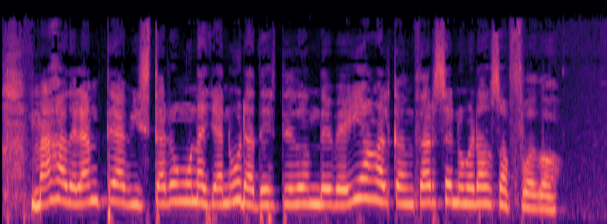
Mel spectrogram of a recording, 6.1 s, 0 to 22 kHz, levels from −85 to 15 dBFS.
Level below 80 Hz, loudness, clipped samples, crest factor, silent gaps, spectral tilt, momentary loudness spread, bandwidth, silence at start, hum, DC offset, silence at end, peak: -44 dBFS; -12 LUFS; under 0.1%; 12 dB; none; -4 dB/octave; 4 LU; 16 kHz; 0.05 s; none; under 0.1%; 0.5 s; 0 dBFS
